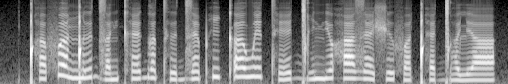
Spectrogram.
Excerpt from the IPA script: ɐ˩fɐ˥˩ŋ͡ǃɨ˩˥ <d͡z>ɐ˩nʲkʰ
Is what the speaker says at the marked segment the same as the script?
yes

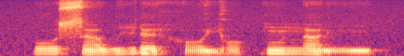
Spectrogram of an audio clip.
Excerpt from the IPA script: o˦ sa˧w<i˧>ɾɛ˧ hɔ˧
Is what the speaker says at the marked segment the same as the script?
no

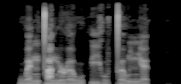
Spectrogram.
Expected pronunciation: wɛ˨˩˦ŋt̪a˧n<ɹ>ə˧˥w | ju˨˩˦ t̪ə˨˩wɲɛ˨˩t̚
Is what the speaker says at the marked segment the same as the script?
yes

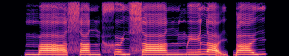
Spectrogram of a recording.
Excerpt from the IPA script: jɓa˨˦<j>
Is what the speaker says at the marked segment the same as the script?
yes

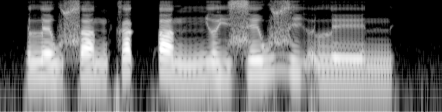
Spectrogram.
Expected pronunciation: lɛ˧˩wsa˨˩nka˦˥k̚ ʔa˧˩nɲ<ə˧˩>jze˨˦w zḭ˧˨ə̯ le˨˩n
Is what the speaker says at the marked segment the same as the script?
no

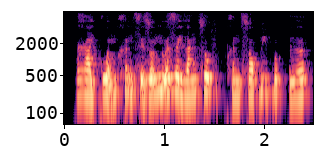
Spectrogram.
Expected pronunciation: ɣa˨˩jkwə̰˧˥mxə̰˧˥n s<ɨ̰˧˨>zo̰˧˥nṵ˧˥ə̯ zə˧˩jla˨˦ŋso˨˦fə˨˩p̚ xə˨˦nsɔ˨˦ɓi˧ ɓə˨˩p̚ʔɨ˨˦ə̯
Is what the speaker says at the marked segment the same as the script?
yes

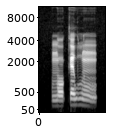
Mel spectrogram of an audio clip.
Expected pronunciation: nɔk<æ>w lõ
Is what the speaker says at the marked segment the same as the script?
no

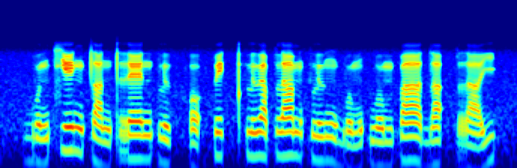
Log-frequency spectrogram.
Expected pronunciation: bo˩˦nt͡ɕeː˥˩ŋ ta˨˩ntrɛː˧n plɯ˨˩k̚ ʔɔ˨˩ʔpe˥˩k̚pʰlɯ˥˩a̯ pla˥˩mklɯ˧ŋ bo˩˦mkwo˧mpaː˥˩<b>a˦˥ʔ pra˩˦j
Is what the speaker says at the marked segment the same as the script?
no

